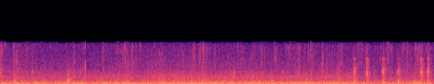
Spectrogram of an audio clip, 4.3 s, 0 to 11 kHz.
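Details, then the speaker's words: 1997 Toyota Avalon on a night test drive at about 33°F: loose clunks and rattles over rough road on top of road rumble. Owner suspects the front passenger-side upper strut mount rather than the struts; not confirmed. "I don't think it needs all new struts though I think it's either just maybe like a strut mount"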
